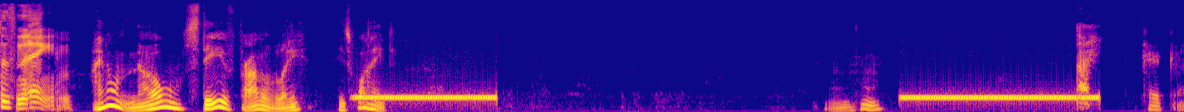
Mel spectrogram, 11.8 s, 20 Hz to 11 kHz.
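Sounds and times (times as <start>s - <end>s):
speech: 0.0s - 4.0s, 8.3s - 8.9s, 11.4s - 11.8s
phone line electronic ringback tone: 3.5s - 5.0s, 9.0s - 11.0s.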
